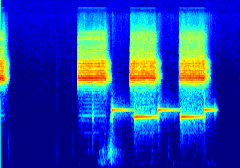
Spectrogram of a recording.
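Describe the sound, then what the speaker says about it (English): Loud electronic fire alarm blaring in repeated bursts during a false alarm, with a steady high tone sounding between the pulses. "This is just a false fire alarm."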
